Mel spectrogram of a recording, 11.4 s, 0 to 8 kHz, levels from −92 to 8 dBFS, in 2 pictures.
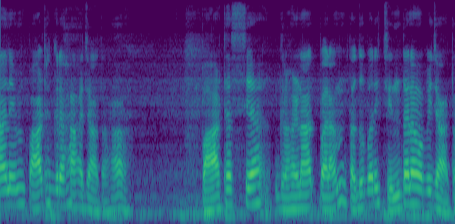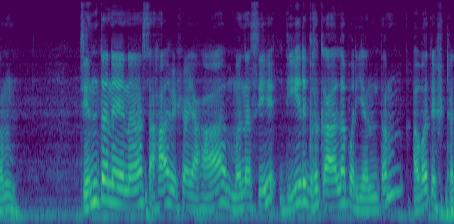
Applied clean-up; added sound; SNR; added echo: none; none; none; reverberation time 0.2 s.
